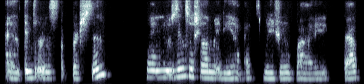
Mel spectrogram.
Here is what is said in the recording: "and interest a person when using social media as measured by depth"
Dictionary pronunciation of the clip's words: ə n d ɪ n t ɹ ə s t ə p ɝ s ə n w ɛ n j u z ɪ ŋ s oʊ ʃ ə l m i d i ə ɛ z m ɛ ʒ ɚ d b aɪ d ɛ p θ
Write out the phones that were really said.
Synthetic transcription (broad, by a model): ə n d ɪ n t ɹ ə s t ə p ɝ s ə n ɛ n j u z ɪ ŋ s oʊ ʃ ə l m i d i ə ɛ s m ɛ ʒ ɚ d b aɪ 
